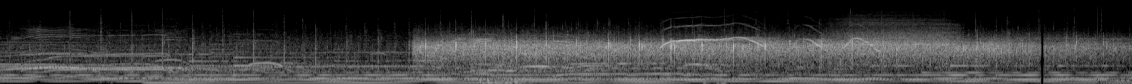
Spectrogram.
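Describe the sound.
An audience applauds to welcome a pastor at a church service. Clapping and cheering swell sharply partway through, with a few whoops, while sustained musical tones hold steady underneath.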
